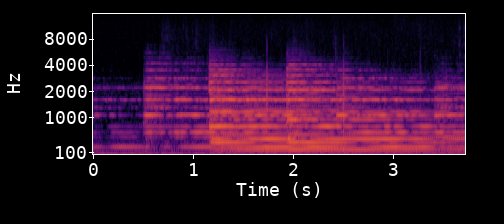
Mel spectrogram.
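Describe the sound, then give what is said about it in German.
A church bell strikes eleven o'clock, about four slow, evenly spaced strokes in this stretch, each blooming into a rich, lingering hum of overtones. Fairly loud and resonant, with no voices. “Während die Glocke 11 läutet,”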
